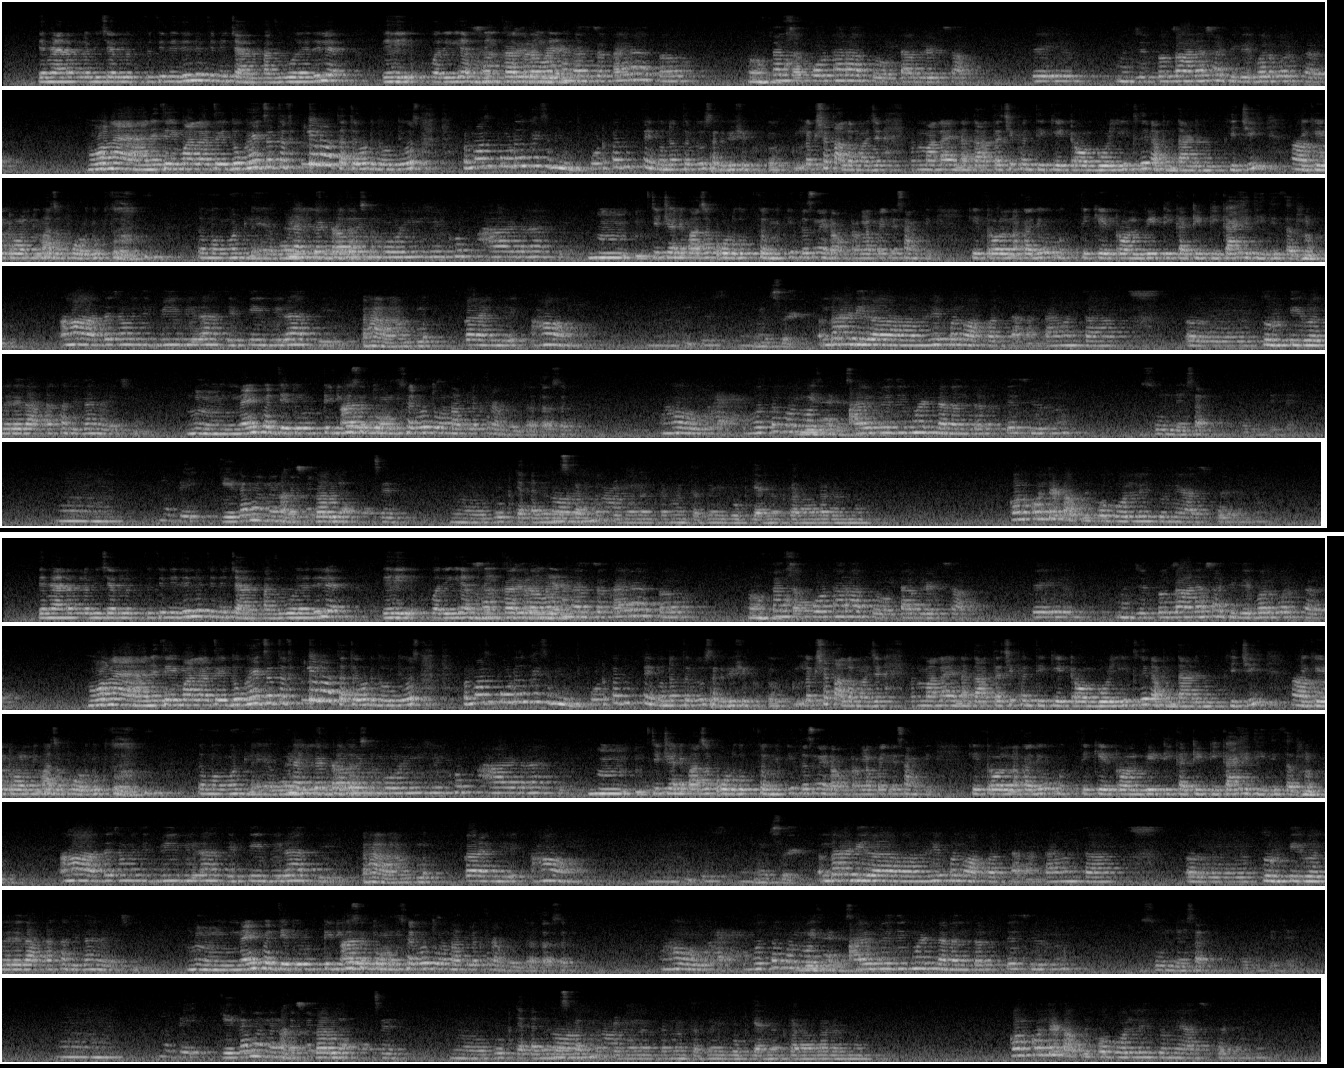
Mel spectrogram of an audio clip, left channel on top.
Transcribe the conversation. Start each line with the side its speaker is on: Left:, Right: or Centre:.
Left: मॅडमला विचार त दिलं ति चार पा... गोळ्या दिले हे.... दुपारी घ्या म्हणे
Right: सरकारी
Left: एक सकाळी
Right: दवाखान्याचं
Left: घ्या
Right: काय राहत.
Left: म्हणे
Right: त्यांचा कोठा राहतो टॅबलेटचा ते म्हणजे.... तो जाण्यासाठी ते बरोबर करता.
Left: हो ना आणि ते मला ते दुखायचं पण गेला होता तेवढे दोन दिवस पण माझं पोट दुखायचं... पोट का दुखतय दुसऱ्या दिवशी लक्ष्यात आल माझ्या मला आहे ना दाताची कॅप.... केट्रॉल गोळी घेतली ना आपण दाटदुखीची
Right: हा
Left: ते केट्रॉल
Right: हा हो
Left: माझं पोट दुखत... तर मग म्हटलं या गोळीनेच
Right: नाही पेट्रोल
Left: दुखत अस असल
Right: गोळी ही खूप हार्ड राहते
Left: हम्म... तीच्याने माझ पोट दुखत मी घेतच नाही डॉक्टरला पहिले सांगते केट्रोल नका देऊ.. टिटी का टिटी का आहे ती देतात मग...
Right: हा त्याच्यामध्ये बी बी राहते टी बी राहते.
Left: हा.
Right: कारण की हा तेच
Left: हं, असं.
Right: दहाडीला... हे पण वापरताना काय म्हणत... अ तुरटी वगैरे दाताखाली धरायची.
Left: हम्म नाही पण तेथ रुट्टीने
Right: आयुर्वेदिकच
Left: कसं तोंड सर्व तोंड आपलं खराब होऊन जात असं
Right: हो
Left: काय
Right: होत पण
Left: हे
Right: मग
Left: झाल्यासारखं,
Right: आयुर्वेदिक म्हटल्यानंतर तेच य
Left: सोलल्या सख कर पण त्याच्यानी.
Right: हम.
Left: ते केलं म नंतर
Right: आजकाल
Left: काय दिलंं. ह फूट कॅनरस
Right: हा
Left: करतात
Right: ना
Left: तमनं तर म्हणतात नाही रूट कॅनल कराव लागल मग
Right: कोण कोणतेया टॉपिक व बोलले तुम्ही आजपर्यंत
